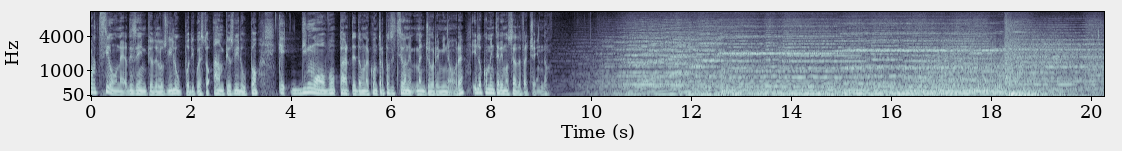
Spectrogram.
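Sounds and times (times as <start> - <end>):
speech: 0.0 - 9.3
full orchestra playing loud sustained chords: 9.6 - 20.2
massive orchestral hammer blow: 12.1 - 20.2.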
